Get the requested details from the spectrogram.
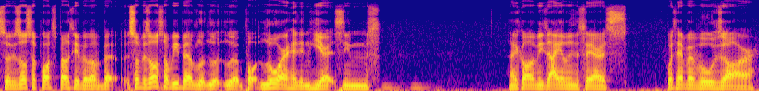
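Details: Adult male gameplay narrator who says he has a stammer he cannot control, particularly on words starting with m and w; repeated words audible; stuttering.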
